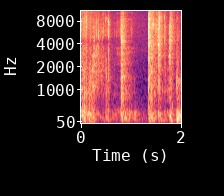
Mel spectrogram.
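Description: A few short rustles and scrapes as a light stand is handled and moved closer, the clearest just under a second in and around a second and a half in.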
